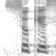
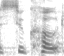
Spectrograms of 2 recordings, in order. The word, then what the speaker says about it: Sukkot: Sukkis as opposed to Sukkot for the holiday in the fall.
